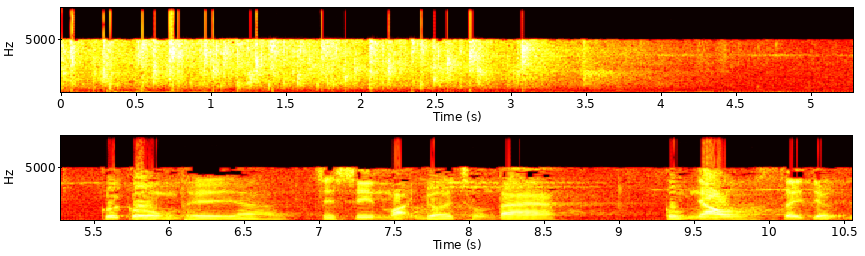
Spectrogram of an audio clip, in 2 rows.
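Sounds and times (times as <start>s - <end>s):
crowd applause: 0.0s - 4.0s
speech: 5.6s - 8.7s, 9.3s - 10.5s.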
